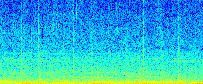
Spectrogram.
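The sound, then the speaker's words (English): Steady rain patters against windows, a soft continuous hiss dotted with faint scattered taps, fairly quiet and even throughout, with no voices. “And yet those sounds of the rain tap, tap, tapping against the windows is so soothing, relaxing, calming.”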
